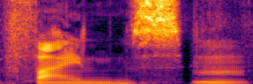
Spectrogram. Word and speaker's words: Fiennes: of myself for knowing that Joseph fines it's pronounced fines so so that's that's my win tonight so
